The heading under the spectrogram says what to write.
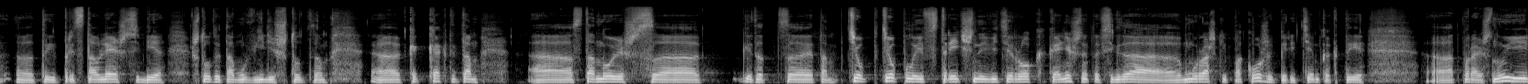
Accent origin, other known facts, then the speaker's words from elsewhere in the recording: Palekh, Ivanovo Oblast, Russia; Я сам родился в Палихе.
